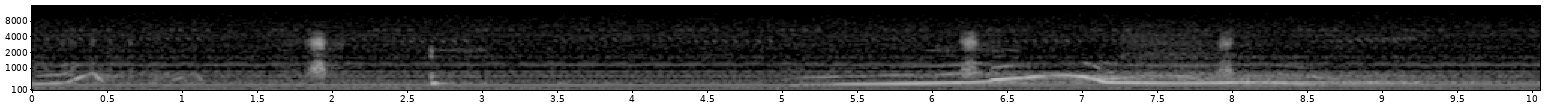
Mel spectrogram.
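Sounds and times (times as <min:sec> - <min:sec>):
long rising animal call: 0:05.1 - 0:09.6.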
